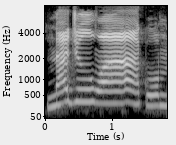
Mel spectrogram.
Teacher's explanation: نجواکم، نجو پہ قلقلہ ہو رہا ہے، جیم ساکن ہے اور حروف قلقلہ میں سے ہے تو اس کو ہم نے ہلا کر پڑھنا ہے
